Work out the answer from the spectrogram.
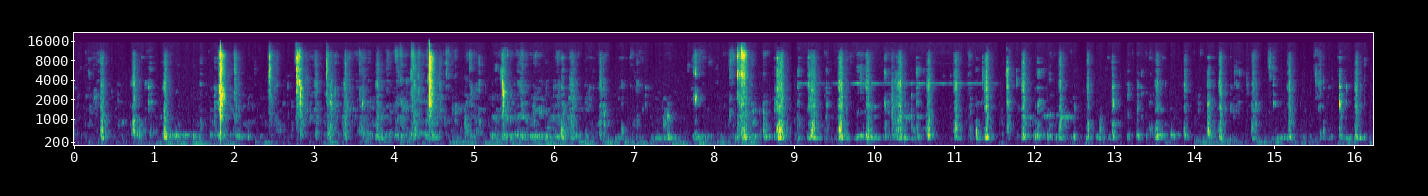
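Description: A person chewing a bite of crisp fresh lettuce wrapped around adobo, heard as a run of short crunches and wet mouth clicks, with two louder crunches about two and four and a half seconds in.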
